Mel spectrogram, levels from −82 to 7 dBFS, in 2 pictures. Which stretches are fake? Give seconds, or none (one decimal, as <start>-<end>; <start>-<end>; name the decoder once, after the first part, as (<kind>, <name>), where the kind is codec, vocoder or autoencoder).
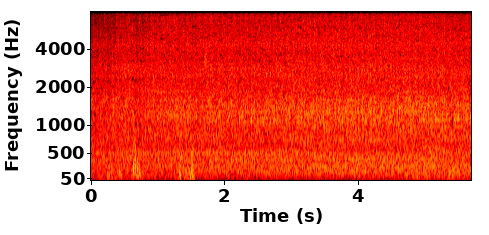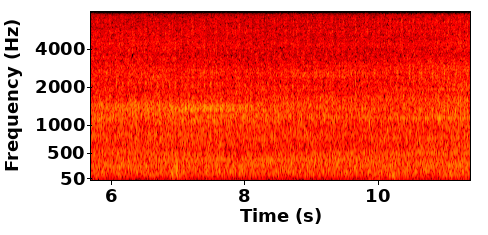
none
